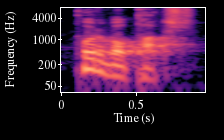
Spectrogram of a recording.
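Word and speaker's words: Purvapaksha: I hope I will pronounce it correctly. Purvopaksh.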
